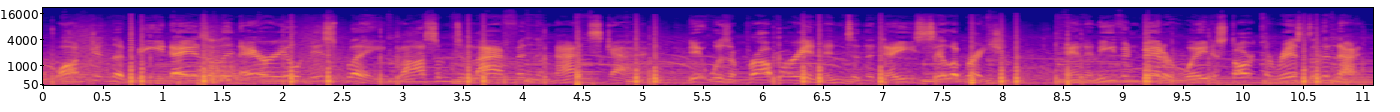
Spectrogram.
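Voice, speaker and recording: A man playing a folksy storyteller, narrating a Western comedy audio drama in wry, florid prose. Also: high-pitched. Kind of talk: scripted narration. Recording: loud plucked guitar music under voice. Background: plucked guitar music.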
